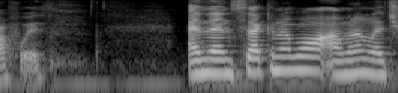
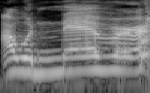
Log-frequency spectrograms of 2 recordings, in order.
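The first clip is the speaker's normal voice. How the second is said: raised-pitch show of innocence; mock indignant denial; 4 semitones higher, 3 dB louder than usual. Daughter denies it to dad, mock indignant. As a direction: play offended innocence, a little hammed-up.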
